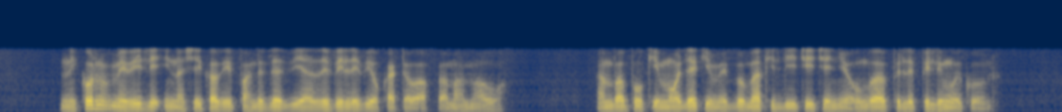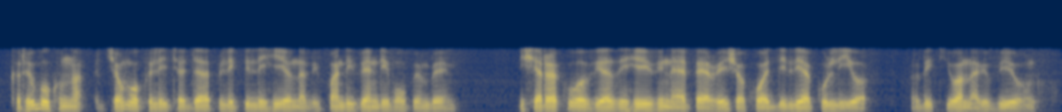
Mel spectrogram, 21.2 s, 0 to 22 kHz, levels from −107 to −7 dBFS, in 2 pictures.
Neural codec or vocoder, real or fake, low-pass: codec, 16 kHz, 0.3 kbps, FocalCodec; fake; 3.6 kHz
